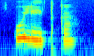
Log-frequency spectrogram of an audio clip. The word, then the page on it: улитка: /ʊˈlʲitkə/; ulitka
